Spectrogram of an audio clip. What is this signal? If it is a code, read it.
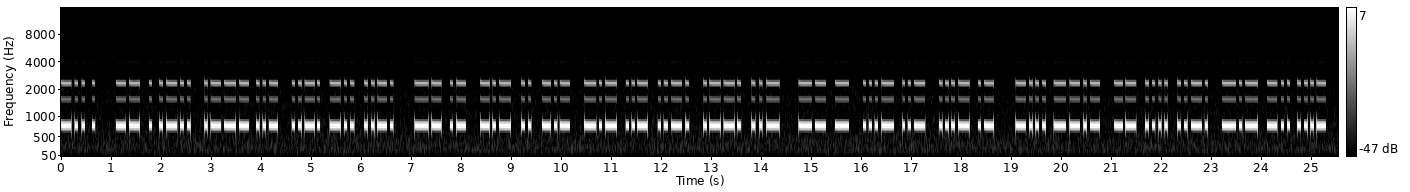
Morse code (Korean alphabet), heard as a keyed tone, hand-sent with a straight key, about 19 wpm, 770 Hz. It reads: … 막히는 모양인지 머리로 대문을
